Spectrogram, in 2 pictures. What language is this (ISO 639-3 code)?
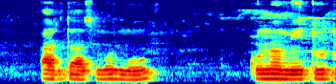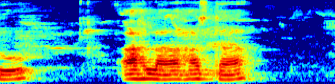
sat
